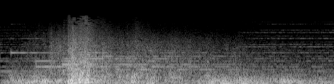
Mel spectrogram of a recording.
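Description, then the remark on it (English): A deep rumble of thunder from a thunderstorm rolls through, swelling to a loud crack-like peak early on and then fading into a low, steady grumble with a hiss of rain-like noise. “Thunderstorms generate what may be nature's most impressive displays, lightning.”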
